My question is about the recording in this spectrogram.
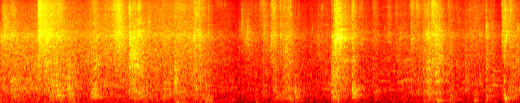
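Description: Burned wooden shelving and boards being dragged, scraped and knocked about, in irregular clattering bursts.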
